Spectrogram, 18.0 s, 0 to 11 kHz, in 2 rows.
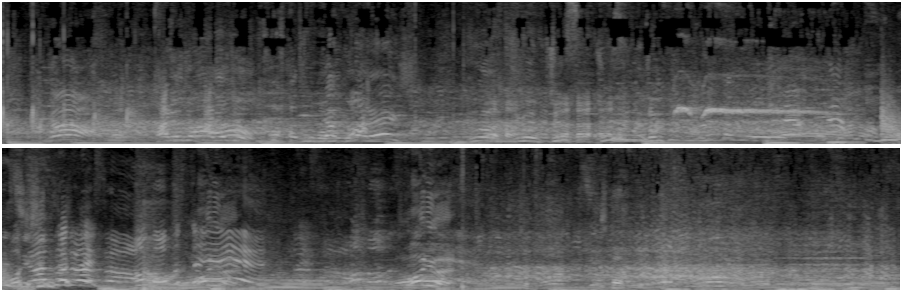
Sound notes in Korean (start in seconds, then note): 6.7 호루라기 소리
